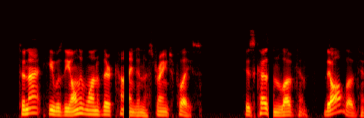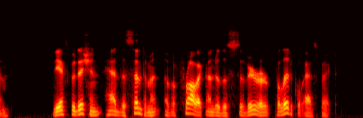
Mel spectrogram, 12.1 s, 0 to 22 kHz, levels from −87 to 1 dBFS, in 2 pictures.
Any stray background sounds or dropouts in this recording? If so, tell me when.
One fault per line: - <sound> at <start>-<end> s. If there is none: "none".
- dropout at 2.1-2.2 s
- dropout at 4.5-4.6 s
